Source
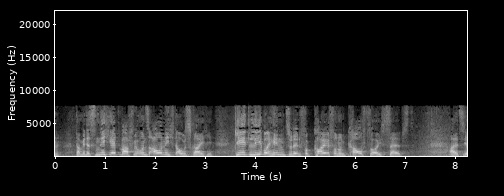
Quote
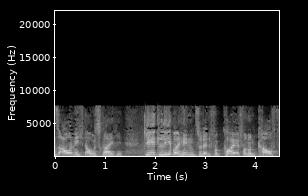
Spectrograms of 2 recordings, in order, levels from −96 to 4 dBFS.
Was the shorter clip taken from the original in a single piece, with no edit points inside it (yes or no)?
yes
